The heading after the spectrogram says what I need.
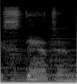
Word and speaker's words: Staunton: we're from north so it's spelled like staunton but i heard someone say stanton locally so that might be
